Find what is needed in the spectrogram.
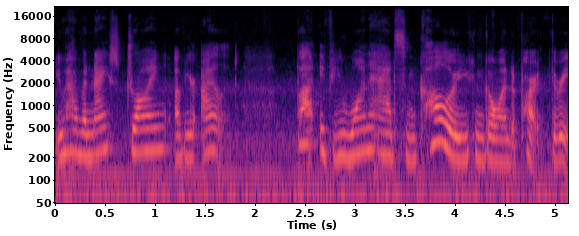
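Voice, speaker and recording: At a fairly quick pace, a woman talks with a fairly high pitch, ordinary pitch variation and vocal fry. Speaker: kids' drawing teacher. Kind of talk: children's drawing tutorial. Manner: animated; fast.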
